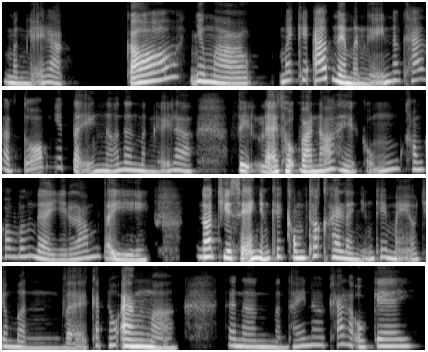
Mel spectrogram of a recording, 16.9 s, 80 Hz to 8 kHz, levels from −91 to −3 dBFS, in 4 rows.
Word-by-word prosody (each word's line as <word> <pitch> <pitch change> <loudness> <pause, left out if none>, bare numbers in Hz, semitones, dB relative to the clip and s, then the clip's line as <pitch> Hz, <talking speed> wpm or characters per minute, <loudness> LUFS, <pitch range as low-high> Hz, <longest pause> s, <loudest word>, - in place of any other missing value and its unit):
Mình 205 -6 0
nghĩ 185 -1 -5
là 215 -4 -4 0.6
có, 260 - +5 0.2
nhưng 255 -2 +3
mà 195 -3 +1 0.3
mấy 270 +4 -3
cái 315 +1 -9
app 325 +3 +2
này 235 -7 +7
mình 180 -2 +4
nghĩ 220 +5 -5
nó 255 +5 -1
khá 305 +3 -7
là 235 - -6
tốt, 245 +7 -6
với 330 -1 -16
tiện 210 -2 -3
nữa, 205 +1 -2
nên 235 -1 -1
mình 195 -3 -2
nghĩ 210 +4 -7
là 225 -4 -4 0.5
việc 205 -4 +2
lệ 180 -3 +3
thuộc 190 -2 +2
vào 185 -1 +4
nó 210 +8 +2
thì 205 -5 -1
cũng 230 +5 -6
không 255 -1 -6
có 290 +2 -8
vấn 285 +1 -8
đề 215 -6 0
gì 175 0 -6
lắm. 230 +10 -4
Tại 220 -3 0
vì 175 -2 0 0.5
nó 275 0 +6
chia 260 -4 +5
sẻ 230 -1 +4
những 230 -2 +7
cái 280 +3 -5
công 235 -1 +5
thức, 310 +1 -3
hay 250 -2 +2
là 215 - +4
những 205 +2 -1
cái 265 +2 -7
mẹo 225 -2 -2
cho 230 - -5
mình 170 -5 -5
về 165 -1 -8
cách 265 0 -11
nấu 260 +1 -6
ăn 225 -2 +8
mà, 175 -4 +2 0.6
thế 245 - -4
nên 210 -2 -1
mình 185 -2 -7
thấy 225 +4 -7
nó 270 +1 -7
khá 290 +2 -9
là 250 - -9
ô 210 -3 -6
kê. 235 0 -2
225 Hz, 235 wpm, -23 LUFS, 195-250 Hz, 0.6 s, ăn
